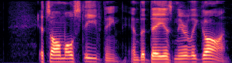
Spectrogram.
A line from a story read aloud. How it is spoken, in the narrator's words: begged him to stay with them, saying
